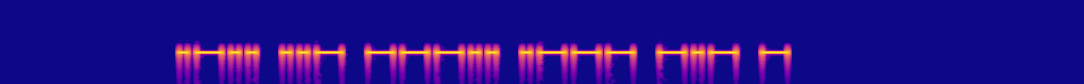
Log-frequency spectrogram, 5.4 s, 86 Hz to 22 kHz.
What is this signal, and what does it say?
Morse code, heard as a keyed tone, about 28 wpm, 700 Hz. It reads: LU8JKT
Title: DXCC-100 Call Signs - 6 Characters - Repeated 3x - 28wpm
